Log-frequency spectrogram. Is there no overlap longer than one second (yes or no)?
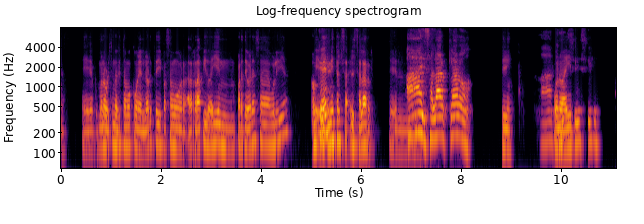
yes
